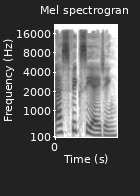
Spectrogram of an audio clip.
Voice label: "asphyxiating", medical english

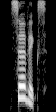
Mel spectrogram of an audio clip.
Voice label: "cervix", English

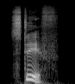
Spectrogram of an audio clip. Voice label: "stiff", English

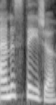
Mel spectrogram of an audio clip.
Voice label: "anaesthesia", English

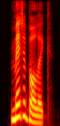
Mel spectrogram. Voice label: "metabolic", medical English

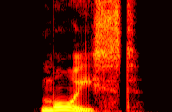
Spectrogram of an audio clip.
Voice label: "moist", English

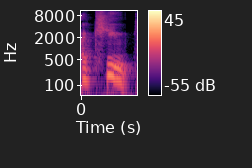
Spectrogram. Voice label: "acute", Medical English

